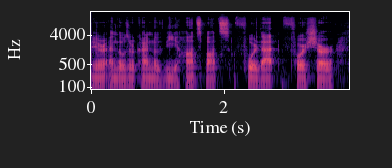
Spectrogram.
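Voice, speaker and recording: This man's speech carries an American accent. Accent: somewhat American. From Germany. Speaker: game streamer. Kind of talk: live gameplay stream chat. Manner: casual, conversational.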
